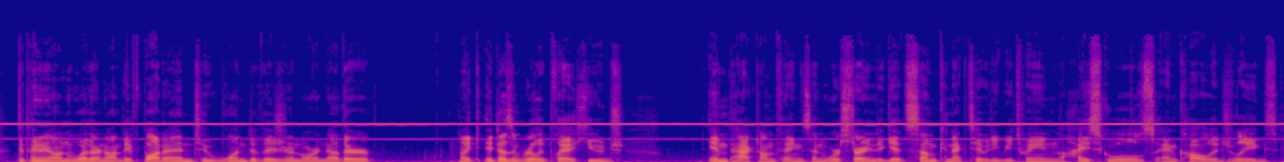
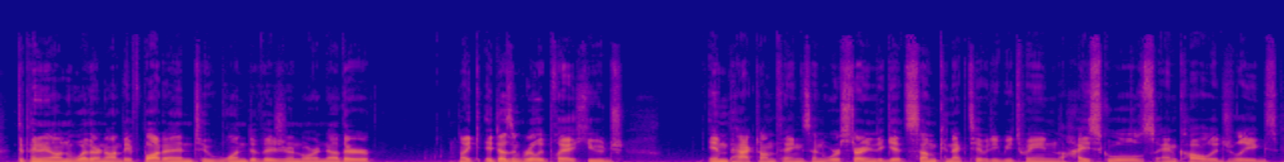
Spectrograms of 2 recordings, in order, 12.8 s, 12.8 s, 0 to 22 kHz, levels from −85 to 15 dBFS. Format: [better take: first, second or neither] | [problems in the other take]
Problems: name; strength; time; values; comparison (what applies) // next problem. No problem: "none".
second | high-pitched whine; noticeable; throughout; 5 kHz, 10 dB below the speech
